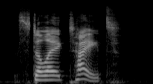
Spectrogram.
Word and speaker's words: stalactite: Stalactite. – Mm-hmm. – Am I saying that right? – Yeah.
